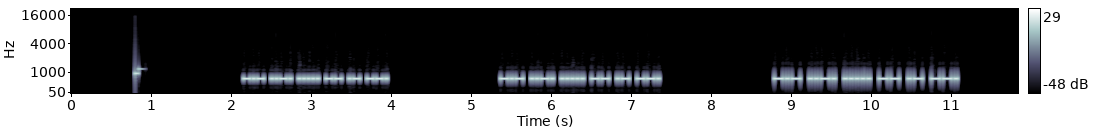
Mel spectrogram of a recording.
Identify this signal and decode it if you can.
Morse code, heard as a keyed tone, about 37 wpm, 700 Hz. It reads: KF5MAG KF5MAG KF5MAG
